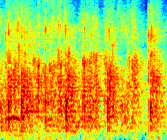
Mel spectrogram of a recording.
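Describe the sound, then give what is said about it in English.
A crowd claps together in dense, sustained applause as a hand clap of praise to the Lord during a morning service, the many overlapping hand claps forming a steady wash of sound with slight surges, no voices standing out. “Before we take a seat, why don't we one more time lift up a hand clap of praise to the Lord this morning.”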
